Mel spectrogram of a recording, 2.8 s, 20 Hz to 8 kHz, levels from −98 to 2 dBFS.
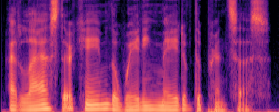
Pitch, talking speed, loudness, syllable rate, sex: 100 Hz, 215 wpm, -19 LUFS, 5.1 syllables/s, male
